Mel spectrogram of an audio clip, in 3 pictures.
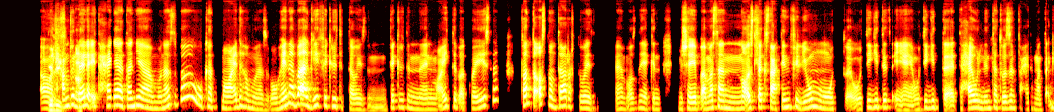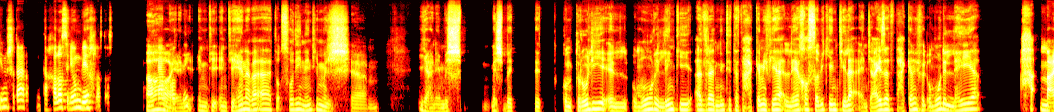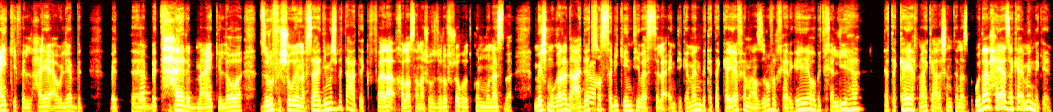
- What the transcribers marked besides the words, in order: other background noise; in English: "بتكنترولي"
- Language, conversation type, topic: Arabic, podcast, إيه العادات البسيطة اللي ممكن تحسّن توازن حياتك؟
